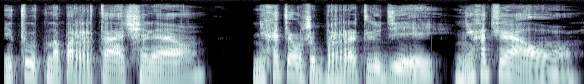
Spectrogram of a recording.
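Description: A man reading an audiobook, voicing a gruff, short-tempered male beastman warrior with a slow, heavy growl. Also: a little high, animated, a little mellow. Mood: irritated.

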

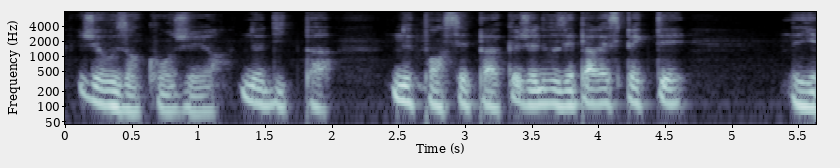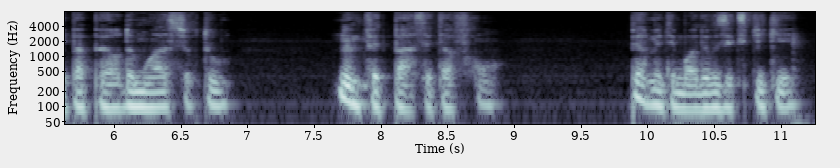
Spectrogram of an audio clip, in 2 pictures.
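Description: A man's voice: fairly low pitch, dark tone, breathy edge. A man voicing an impassioned young officer. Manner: imploring, impassioned. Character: young military officer, passionate and pleading. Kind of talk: audiobook reading.

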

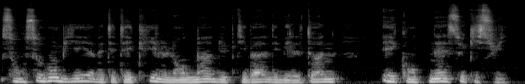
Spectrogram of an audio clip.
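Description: A male audiobook narrator with a mellow, dark tone and a slightly husky grain. He tells the story in an even, unhurried storytelling manner. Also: medium pitch. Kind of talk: scripted narration.

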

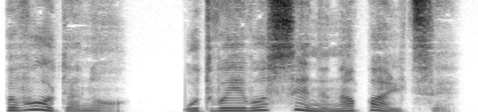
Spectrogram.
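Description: An insistent aunt who protests and won't back down, as a woman puts her on in a storybook reading. Her voice rises and falls in lively swings, with a dry, close sound. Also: fairly high pitch, normal speed, slightly rough, dry recording, voice pushed up, full character voice.

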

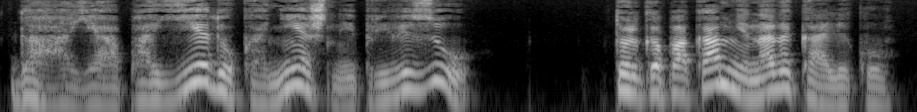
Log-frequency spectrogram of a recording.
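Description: A woman voicing a calm, matter-of-fact grandmother in an audiobook, placating and dismissive. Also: low-pitched, moderate pace, slightly rough, dry recording, studio quality, full character voice. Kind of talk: audiobook reading.

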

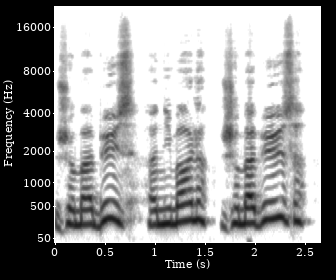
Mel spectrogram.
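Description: A woman's voice: mid-range voice, normal speed, darkish tone, no echo, clean studio sound, natural voice. A woman reading aloud and voicing a frantic, jealous man who speaks in a raised, agitated voice.

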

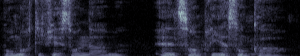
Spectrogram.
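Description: Male audiobook narrator, measured literary reading, dark and husky. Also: mid-range voice, fairly even intonation.

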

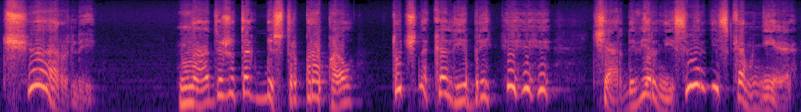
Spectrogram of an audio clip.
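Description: A man's voice: high-pitched, huge pitch swings, slow, husky, pitched above the performer's own voice, heavily acted. A man voicing a lonely old village witch woman who cackles and wheedles. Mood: excited.

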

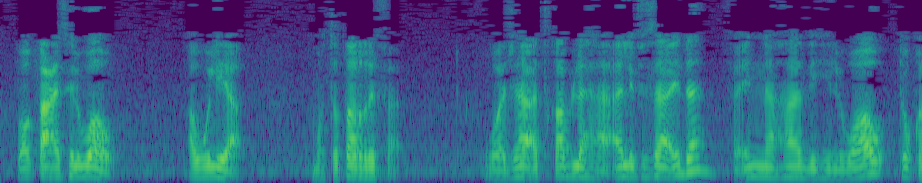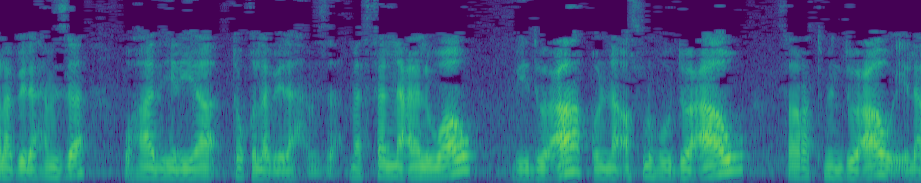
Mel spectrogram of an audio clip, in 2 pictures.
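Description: A man, a sheikh, teaching a class on Arabic grammar, reciting verse slowly and checking whether students follow. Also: medium pitch, fairly bright tone, slight background noise. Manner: asks students rhetorical checks like "clear?". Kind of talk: classroom lesson explaining verse.

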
